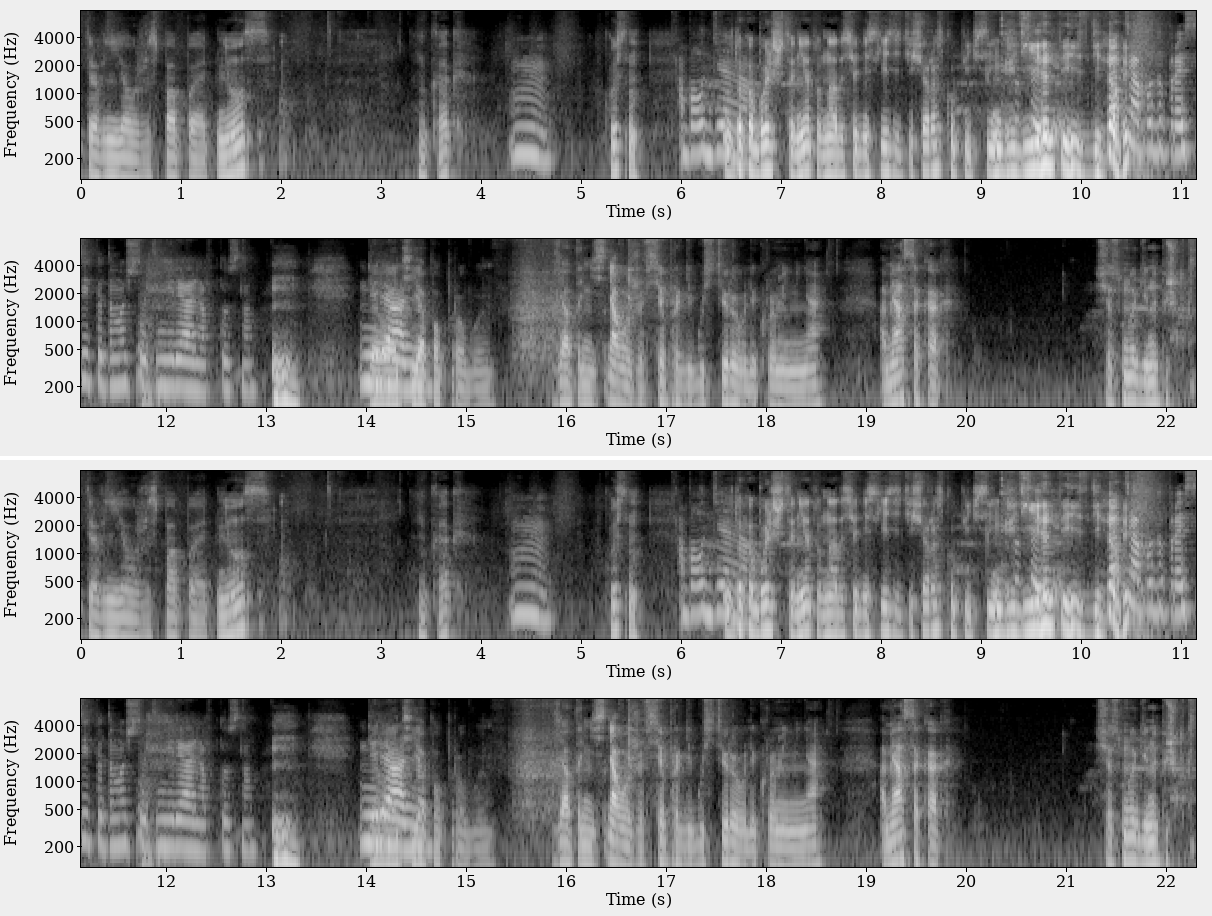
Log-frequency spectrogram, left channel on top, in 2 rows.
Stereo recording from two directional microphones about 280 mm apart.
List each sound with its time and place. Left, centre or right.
0.1 s speech: centre
4.3 s speech: centre
21.3 s speech: centre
